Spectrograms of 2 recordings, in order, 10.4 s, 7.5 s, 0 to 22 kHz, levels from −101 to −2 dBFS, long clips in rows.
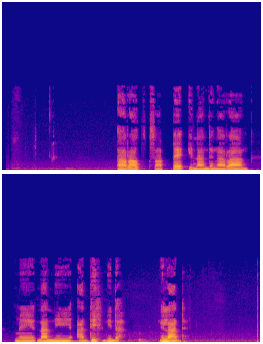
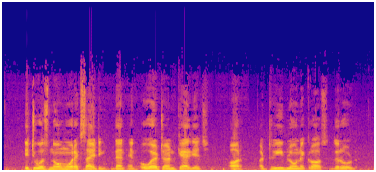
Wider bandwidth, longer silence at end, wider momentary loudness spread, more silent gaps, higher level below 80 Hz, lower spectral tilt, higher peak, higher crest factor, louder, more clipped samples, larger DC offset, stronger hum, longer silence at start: second, 10.5 kHz vs 13.5 kHz; first, 1.5 s vs 0.1 s; about the same, 13 LU vs 11 LU; neither; about the same, -46 dBFS vs -42 dBFS; first, -8 dB/octave vs -4.5 dB/octave; second, -4 dBFS vs 0 dBFS; first, 22 dB vs 14 dB; second, -25 LUFS vs -14 LUFS; neither; neither; neither; first, 2.3 s vs 0.05 s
